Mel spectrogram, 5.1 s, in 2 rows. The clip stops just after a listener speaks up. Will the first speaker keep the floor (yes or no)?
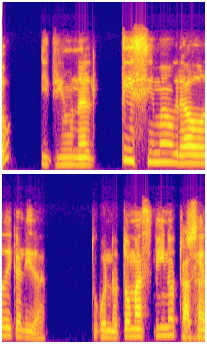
yes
